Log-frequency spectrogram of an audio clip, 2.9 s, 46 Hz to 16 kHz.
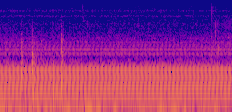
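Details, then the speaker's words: Symphonic 242-A8 suitcase record player at first checkout: steady loud low buzz with a few faint clicks; suspected power supply hum, possibly from disconnected wires, source not confirmed. "that that sounds like a power supply hum but it could also be coming from wires being disconnected"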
